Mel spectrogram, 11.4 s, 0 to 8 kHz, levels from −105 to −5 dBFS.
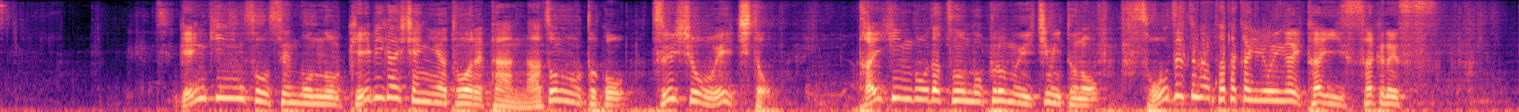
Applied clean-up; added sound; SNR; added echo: neural separator model SepFormer DNS4.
